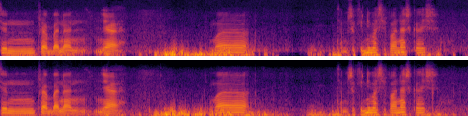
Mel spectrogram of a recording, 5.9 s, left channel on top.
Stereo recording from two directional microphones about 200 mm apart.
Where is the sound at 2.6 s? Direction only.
5° left (ahead or behind).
